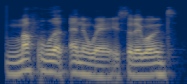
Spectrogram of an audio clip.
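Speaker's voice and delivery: ordinary talk, nothing marked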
